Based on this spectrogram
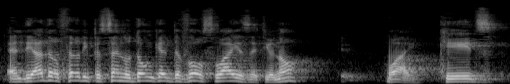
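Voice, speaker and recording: Delivering a spirited religious talk to an audience in a roomy-sounding space, a man with an Israeli accent and Hebrew as his native tongue speaks in a slightly high, somewhat mellow voice. His style is forceful and direct, built on clipped, punchy lines and rhetorical questions.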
